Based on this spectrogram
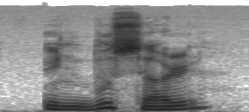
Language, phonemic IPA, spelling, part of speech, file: French, /bu.sɔl/, boussole, noun, Fr-boussole.ogg
- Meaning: compass (navigational tool)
